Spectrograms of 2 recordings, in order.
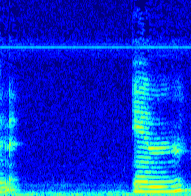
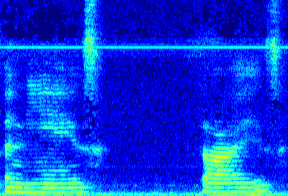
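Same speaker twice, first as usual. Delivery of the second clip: airy breathy mystical healer; 9 dB quieter than usual. Acted. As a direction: breathe each word into calm stillness. Leads a guided meditation.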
